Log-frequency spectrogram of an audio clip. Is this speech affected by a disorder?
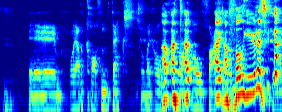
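No.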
